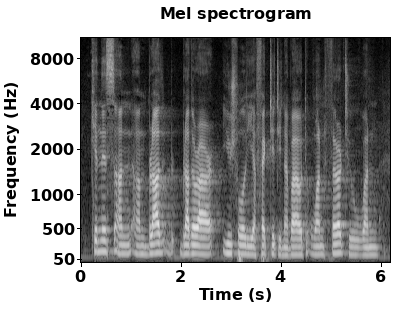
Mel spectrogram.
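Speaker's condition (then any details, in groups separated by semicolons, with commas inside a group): No condition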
